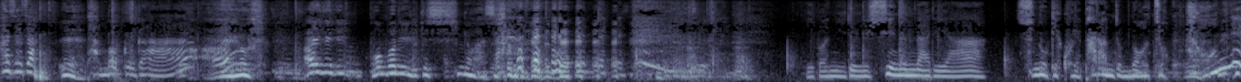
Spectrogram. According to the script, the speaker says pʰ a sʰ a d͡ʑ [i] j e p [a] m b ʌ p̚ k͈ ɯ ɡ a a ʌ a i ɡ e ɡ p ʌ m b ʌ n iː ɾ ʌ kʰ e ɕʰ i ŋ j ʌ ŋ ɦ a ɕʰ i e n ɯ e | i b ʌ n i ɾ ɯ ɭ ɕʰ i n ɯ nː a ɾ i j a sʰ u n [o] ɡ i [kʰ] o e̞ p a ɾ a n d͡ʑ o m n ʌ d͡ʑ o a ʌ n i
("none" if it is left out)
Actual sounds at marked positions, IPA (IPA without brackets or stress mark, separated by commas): a, a, o, kʰ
